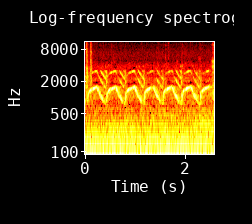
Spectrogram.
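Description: An ambulance siren wails on the road in a steady rising-and-falling cycle that repeats about every half second, loud and close over low traffic rumble, with no talking.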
